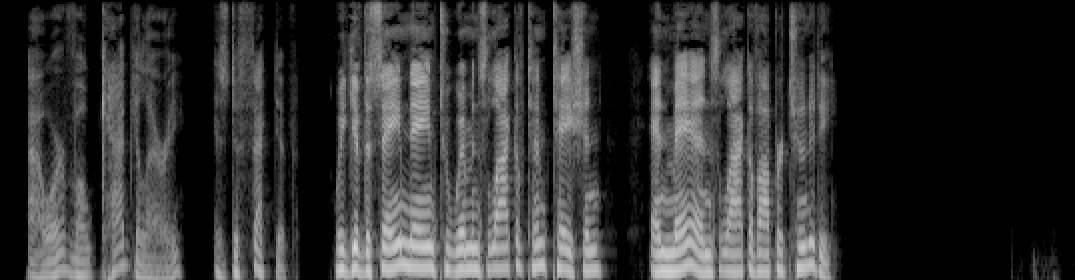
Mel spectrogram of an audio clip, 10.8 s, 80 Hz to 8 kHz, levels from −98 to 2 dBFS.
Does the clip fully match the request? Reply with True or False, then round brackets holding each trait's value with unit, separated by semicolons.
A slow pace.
True (105 wpm)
